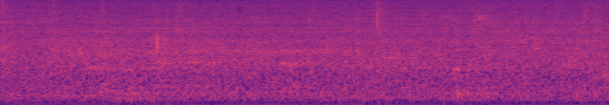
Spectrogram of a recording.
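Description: Steady, even hiss of background noise, with no distinct event or pitched sound in it.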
